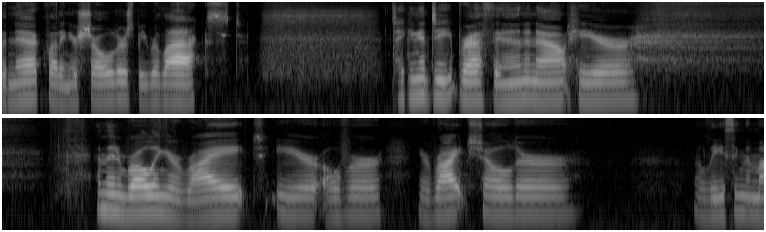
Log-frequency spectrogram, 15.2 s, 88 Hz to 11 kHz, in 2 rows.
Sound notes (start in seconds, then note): 6.3 breath sound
